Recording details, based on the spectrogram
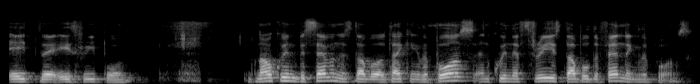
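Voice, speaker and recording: A man's voice: mid-range voice, mellow. A young man with a Russian accent, a native Russian speaker, doing live chess commentary in English, chatty and hesitant with many fillers.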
